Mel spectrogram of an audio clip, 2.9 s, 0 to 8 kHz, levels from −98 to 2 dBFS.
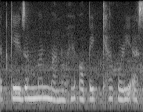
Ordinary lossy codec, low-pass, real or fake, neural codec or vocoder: none; none; real; none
